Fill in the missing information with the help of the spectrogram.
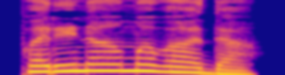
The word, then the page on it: ಪರಿಣಾಮವಾದ: pariṇāma vāda; Kannada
